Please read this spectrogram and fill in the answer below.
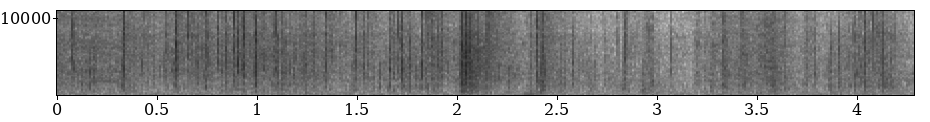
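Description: Plastic Ziploc bag crinkling as its zipper seal is pressed shut, with a run of small clicks and crackles and one louder crackle about two seconds in.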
